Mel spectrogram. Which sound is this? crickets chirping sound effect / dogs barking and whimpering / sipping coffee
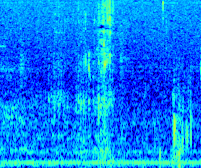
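sipping coffee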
